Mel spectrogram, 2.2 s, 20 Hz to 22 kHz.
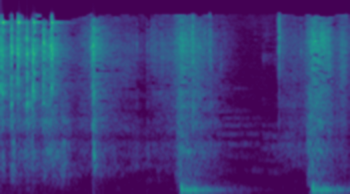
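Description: Recoil starter of a 61 cc Sachs-Dolmar two-stroke chainsaw pulled by hand twice, about a second apart, turning the engine over against its compression without it firing, with a fast clatter of clicks at the start. The compression is strong, 'khủng khiếp' (tremendous).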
